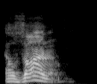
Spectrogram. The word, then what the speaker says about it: Elizondo: The game has changed because it is, kind of like with, Elizondo they brought in, Yolander, was it Elizondo? – I'm saying it wrong, but Elizondo. Yeah, you said it right.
